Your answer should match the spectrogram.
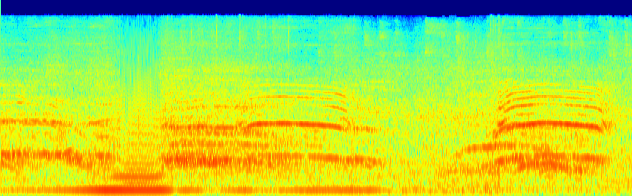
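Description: Music playing over a crowd cheering and whooping, with high whoops about two seconds in and again near the end. A steady low bass note in the music stops about four seconds in.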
